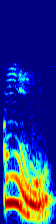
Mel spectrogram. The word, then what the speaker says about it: 不: So summary of this tone Sandy is when bu is before a fourth tone syllable, it will change into second tone. And in other occasions, nothing happens.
